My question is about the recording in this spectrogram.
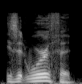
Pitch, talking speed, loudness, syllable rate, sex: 125 Hz, 290 wpm, -16 LUFS, 6.2 syllables/s, male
